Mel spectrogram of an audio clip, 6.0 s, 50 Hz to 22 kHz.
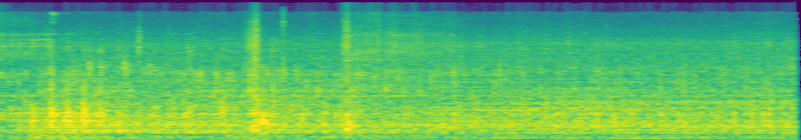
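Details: New Kioti CK2610SE HST cab tractor with loader, diesel under 35hp, no regen system, just started: steady diesel chatter at low idle, even and unhurried, no knocks or misses; healthy idle.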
